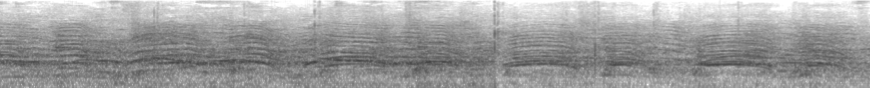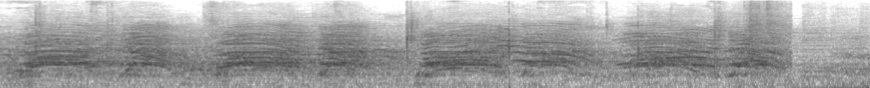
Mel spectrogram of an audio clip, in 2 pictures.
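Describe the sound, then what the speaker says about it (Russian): Support groups at a teachers' competition at a shopping centre's game attractions cheer and chant loudly, a dense crowd of voices shouting in repeated rhythmic bursts that fill the space continuously. "Участников подбадривали группы поддержки, которые подготовили плакаты и кричалки."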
